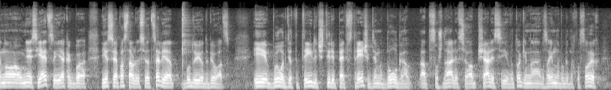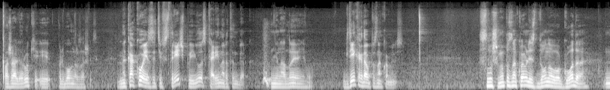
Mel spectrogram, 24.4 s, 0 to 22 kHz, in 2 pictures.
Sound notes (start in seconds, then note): 20.6 clicks tongue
